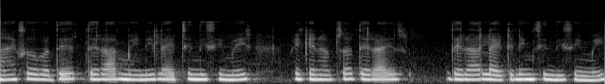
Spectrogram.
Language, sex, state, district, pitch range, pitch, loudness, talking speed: English, female, Punjab, Fazilka, 225-240 Hz, 235 Hz, -12 LUFS, 210 wpm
